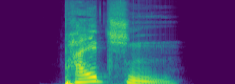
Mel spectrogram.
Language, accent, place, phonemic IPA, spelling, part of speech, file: German, Germany, Berlin, /ˈpaɪ̯tʃən/, peitschen, verb, De-peitschen.ogg
- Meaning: to whip, to flog, to lash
